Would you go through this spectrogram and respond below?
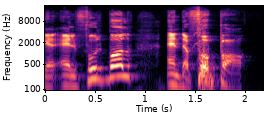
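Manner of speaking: put-on Spanish accent. Joking about two kinds of football, saying it in a Spanish accent. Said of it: "add in that Spanish accent".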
